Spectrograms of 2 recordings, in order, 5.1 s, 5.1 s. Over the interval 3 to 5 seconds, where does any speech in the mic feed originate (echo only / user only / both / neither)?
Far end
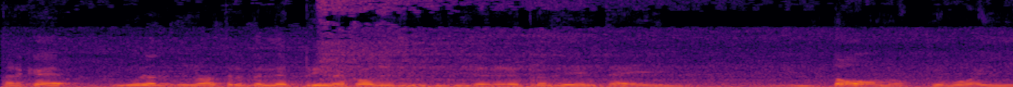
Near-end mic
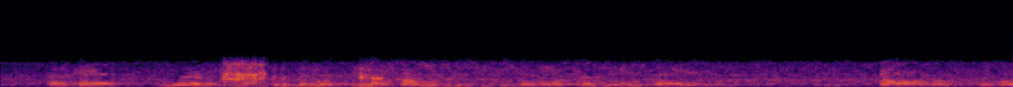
echo only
